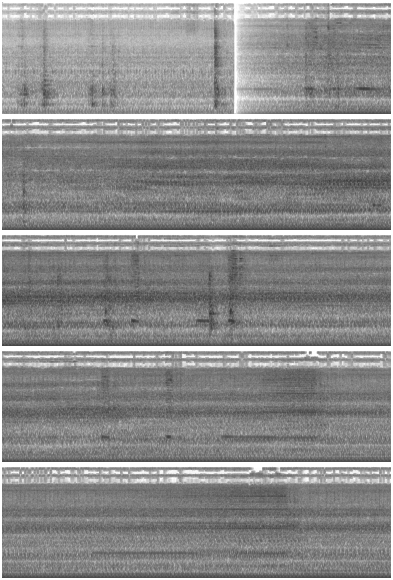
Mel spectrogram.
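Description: A heavy tractor engine starts up after a few quiet seconds and then runs loudly and steadily, a deep rumbling drone close by that continues throughout.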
